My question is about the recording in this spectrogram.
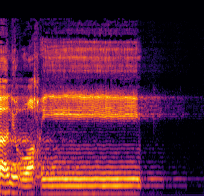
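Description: A man chanting: his voice bends through the end of a melodic phrase, then holds one long, steady note for about two seconds before fading out about three seconds in.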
